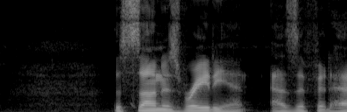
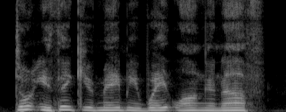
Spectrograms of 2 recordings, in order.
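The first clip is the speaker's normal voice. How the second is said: higher-pitched, teasing dare; defiant challenge; 9 semitones higher than usual. A narrator's reading. Saphir daring his lover to join him, defiant. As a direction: challenge your hesitant lover. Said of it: "looking defiantly at me".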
